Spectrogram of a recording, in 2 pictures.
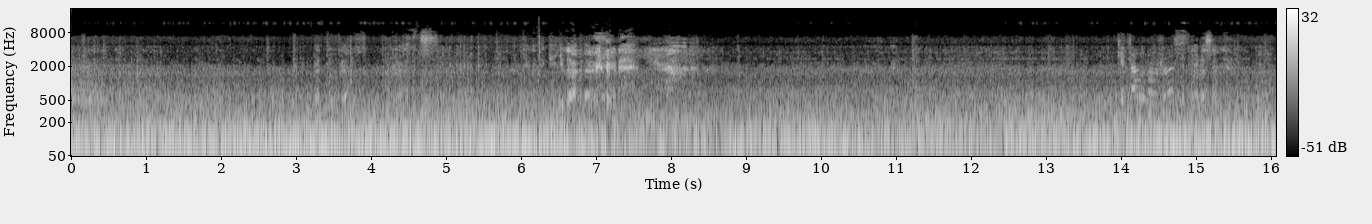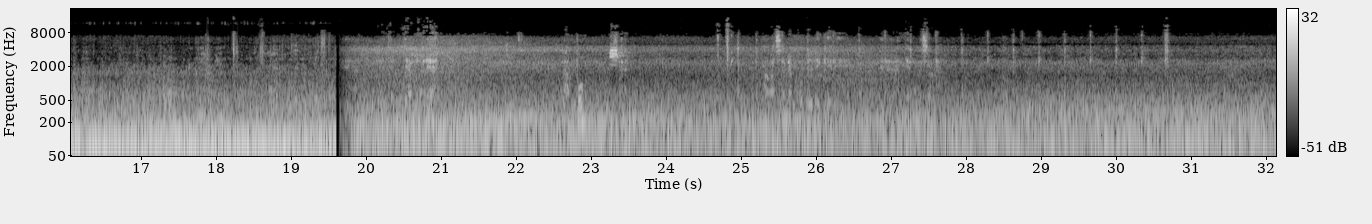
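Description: Steady low rumble of an automatic car being driven, heard from inside the cabin. About two-thirds of the way through the sound cuts off abruptly and returns with a lighter rumble.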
